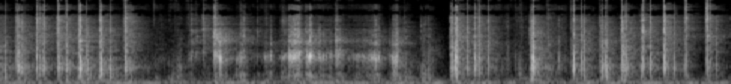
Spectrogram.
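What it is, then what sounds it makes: Small clear plastic bead case. Long nails tap and scratch the lid and edges of a small clear plastic case holding gold beads. Bursts of quick, sharp, dry clicks with bright edges frame a softer, scratchy rubbing passage in the middle, and each tap cuts off almost instantly.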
